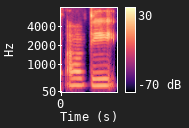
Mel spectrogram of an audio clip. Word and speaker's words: Avadhi: The second A in the spelling is silent, so it's pronounced as Avadhi, and I'm the author of two books.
